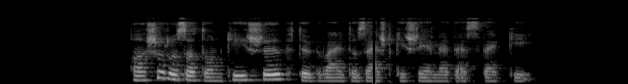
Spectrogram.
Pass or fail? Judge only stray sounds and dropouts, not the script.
fail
